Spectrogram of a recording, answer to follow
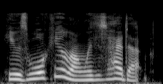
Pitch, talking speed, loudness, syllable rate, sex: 240 Hz, 295 wpm, -16 LUFS, 7.2 syllables/s, female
